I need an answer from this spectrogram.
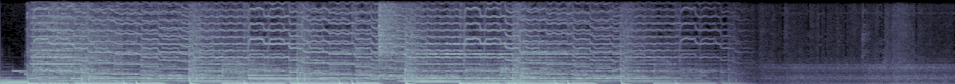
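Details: Upbeat instrumental music with punchy repeated chords and a steady beat, cutting off near nine seconds into a low, quiet room hum with no animal sounds.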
